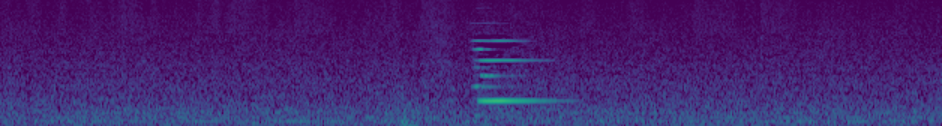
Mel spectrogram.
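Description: A single short, bright ding about three seconds in: several clear ringing tones that fade within half a second, just after a soft thump. Otherwise quiet room tone.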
